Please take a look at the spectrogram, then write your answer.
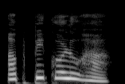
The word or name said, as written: ಅಪ್ಪಿಕೊಳುಹ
